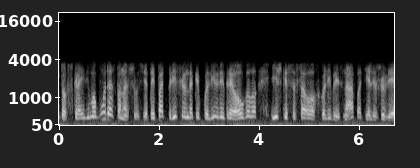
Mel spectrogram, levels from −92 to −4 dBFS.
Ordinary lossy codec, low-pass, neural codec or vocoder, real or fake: Opus, 16 kbps; 3.6 kHz; none; real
